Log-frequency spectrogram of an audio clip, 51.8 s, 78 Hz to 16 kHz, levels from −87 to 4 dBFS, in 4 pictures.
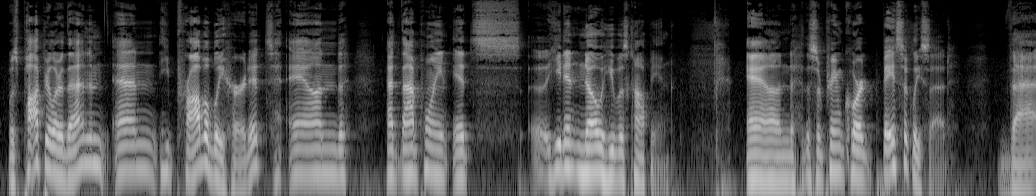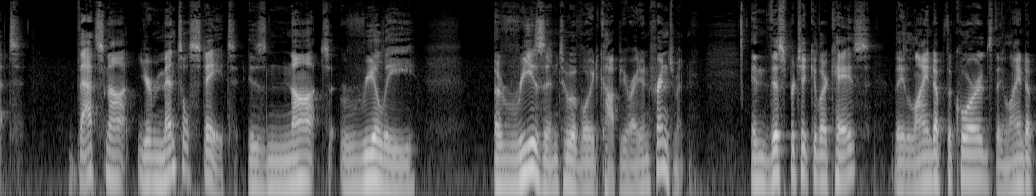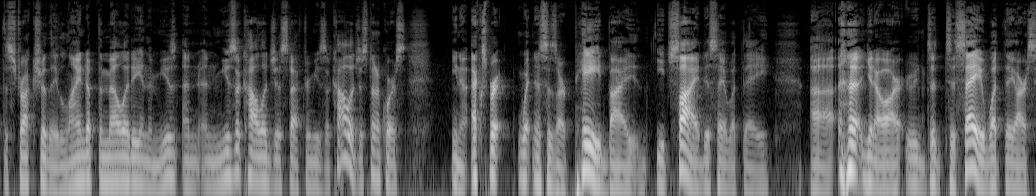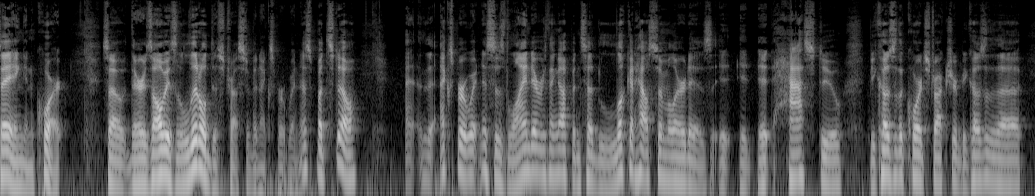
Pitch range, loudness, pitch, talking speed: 100-130 Hz, -23 LUFS, 115 Hz, 160 wpm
